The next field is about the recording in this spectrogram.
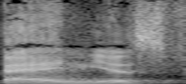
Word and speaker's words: Banyas: But the Arabs had difficulty pronouncing P's, and they said Banyas for Panias. And so the name has come to be Banyas now of this area that was once Caesarea Philippi.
